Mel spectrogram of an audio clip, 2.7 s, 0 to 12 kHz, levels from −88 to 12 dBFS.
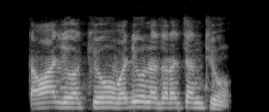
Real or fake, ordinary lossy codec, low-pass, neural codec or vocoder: real; Opus, 24 kbps; 7.2 kHz; none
